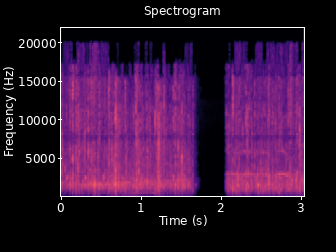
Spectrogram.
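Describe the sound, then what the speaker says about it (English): A conference audience applauds after an opening keynote, a thick, continuous roar of many hands that briefly cuts to silence, then resumes at full strength. "Another round of applause for Lucky Nkosi."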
